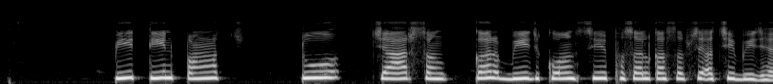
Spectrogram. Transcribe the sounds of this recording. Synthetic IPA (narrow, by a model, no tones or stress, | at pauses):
pit̪iːnpãt͡ʃ | ʈu | t͡ʃaːɾsəŋ | kəɾbiːd͡ʒkɔːnsipʰəsəlkasəbseətːʃʰibiːd͡ʒɦɛː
